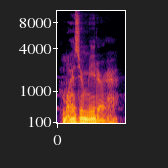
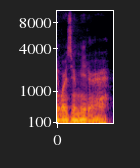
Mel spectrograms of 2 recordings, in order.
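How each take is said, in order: First: It is yelled loudly. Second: It is said firmly at normal loudness. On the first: Growing anger after getting no reply. "this time yelling" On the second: A stern first request for an answer. "in a stern voice"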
